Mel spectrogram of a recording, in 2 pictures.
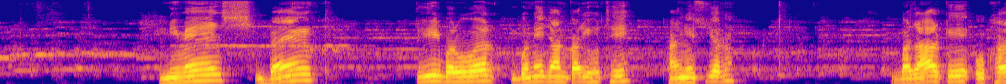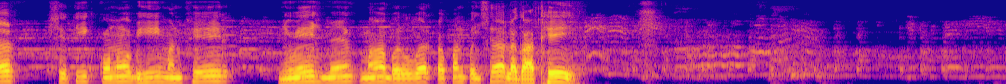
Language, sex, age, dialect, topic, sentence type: Chhattisgarhi, male, 25-30, Western/Budati/Khatahi, banking, statement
